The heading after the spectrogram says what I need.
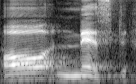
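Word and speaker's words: honest: लेकिन अब यहाँ आर्टिकल है, आर्टिकल क्या सही है, ऑनेस्ट कैसे लिखे, अगर लिखे ऑनेस्ट तो ऑनेस्ट ऐसे अगर हा लिखना है ऑनेस्ट, अगर ऐसे भी हम लिखें तो पहला वर्ड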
